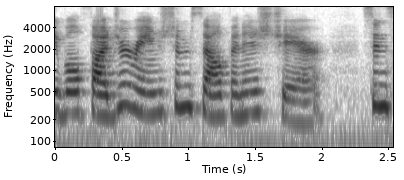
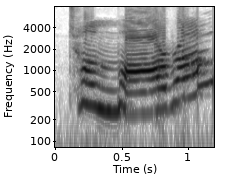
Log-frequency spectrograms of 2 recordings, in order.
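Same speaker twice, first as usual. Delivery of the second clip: very loud, drawn-out rising question; higher, astonished little-kid question; excited surprise; 4 semitones higher, 12 dB louder, slower than usual. Acted. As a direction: cry it out like an eager child. Excited child asks about baby.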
